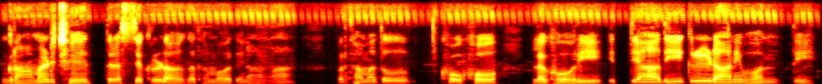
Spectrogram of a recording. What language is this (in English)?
Sanskrit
